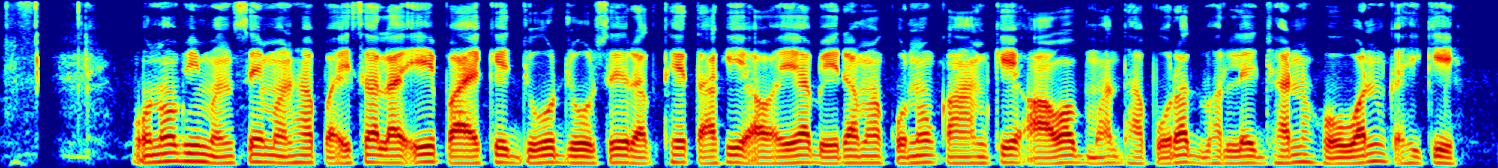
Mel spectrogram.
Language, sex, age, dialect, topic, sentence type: Chhattisgarhi, male, 25-30, Central, banking, statement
